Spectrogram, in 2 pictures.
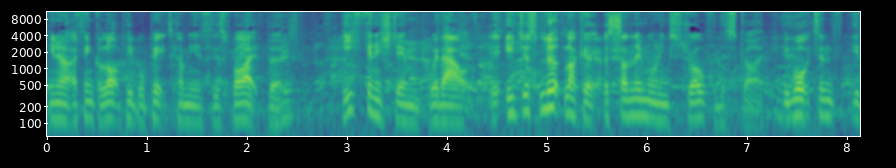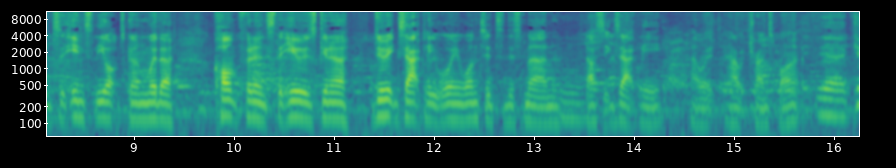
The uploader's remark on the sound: UFC 205 press room special. Who covered the fights from Octagonside, then the press conference backstage, before grabbing some of his press room buddies for some post-fight reaction in this Brit Pack special.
